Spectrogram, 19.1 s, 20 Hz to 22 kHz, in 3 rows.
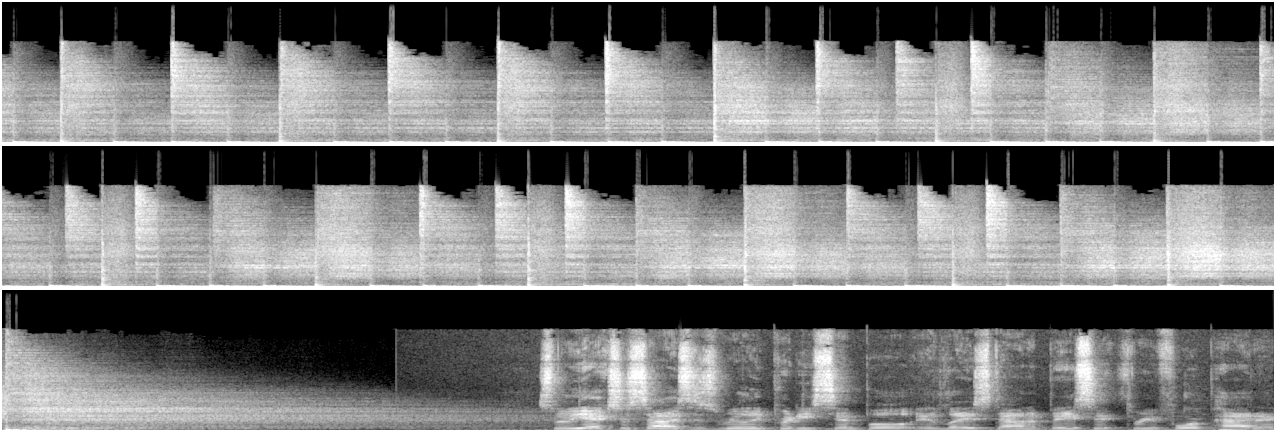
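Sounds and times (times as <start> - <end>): bass drum pattern: 0.0 - 13.2
drum kit groove: 0.0 - 17.1.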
